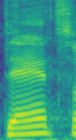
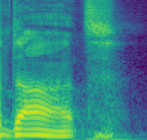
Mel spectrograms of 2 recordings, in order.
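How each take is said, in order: First: Dance with the vowel of "cat"; short-A dance. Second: Dance with the vowel of "father"; long-A dance. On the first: Friend testing his mate's vowels, dance with short "a". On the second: Friend testing his mate's vowels, dance with long "ah". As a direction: say dance as "dahnce". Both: Shown as a demonstration. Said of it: "Dance or dance?".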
